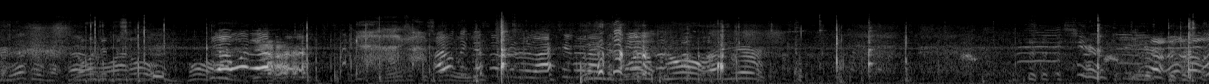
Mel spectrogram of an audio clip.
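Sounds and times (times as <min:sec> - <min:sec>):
people shouting and calling out: 0:00.0 - 0:07.8, 0:09.8 - 0:12.0.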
